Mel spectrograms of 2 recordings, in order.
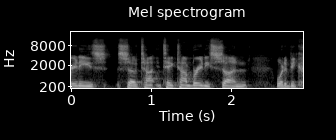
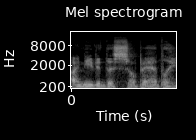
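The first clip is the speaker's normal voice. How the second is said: whispering under breath, lower; 4 semitones lower, 3 dB quieter than usual. Acting out a father at a family event: whispering under his breath. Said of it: "whisper under his breath".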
